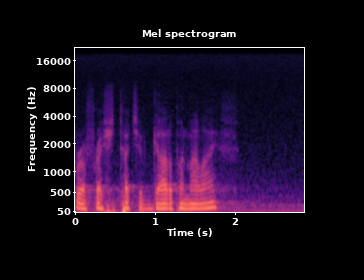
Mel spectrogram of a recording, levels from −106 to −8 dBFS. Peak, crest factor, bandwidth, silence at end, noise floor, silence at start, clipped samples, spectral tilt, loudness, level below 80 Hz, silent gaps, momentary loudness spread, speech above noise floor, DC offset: -22 dBFS; 18 dB; 7 kHz; 0.8 s; -62 dBFS; 0 s; under 0.1%; -9.5 dB/octave; -39 LUFS; -48 dBFS; none; 5 LU; 25 dB; under 0.1%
